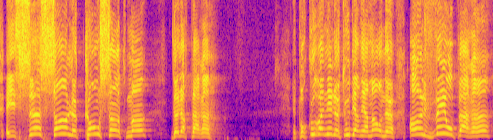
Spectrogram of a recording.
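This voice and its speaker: A man's voice: very high-pitched, bright, forceful tone. A middle-aged man with a Quebec French accent preaching an impassioned sermon, emphatic and rhetorical, repeating key phrases. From Quebec, Canada.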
